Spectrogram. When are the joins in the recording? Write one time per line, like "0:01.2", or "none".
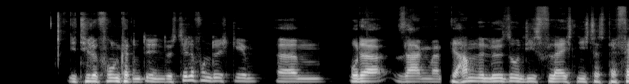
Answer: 0:01.3
0:01.6
0:02.7
0:04.4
